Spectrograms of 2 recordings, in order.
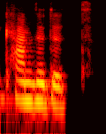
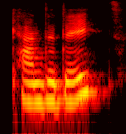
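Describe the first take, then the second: First: The last syllable is weak and reduced. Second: The last syllable is said fully like 'date'. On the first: The speaker calls it right. "but it's actually candidate" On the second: The speaker calls it wrong. "you would think it's like date"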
